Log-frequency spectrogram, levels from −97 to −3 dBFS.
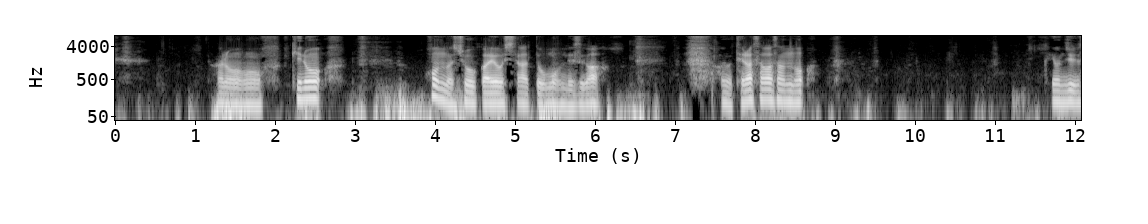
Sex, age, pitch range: male, 20-39, 90-120 Hz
